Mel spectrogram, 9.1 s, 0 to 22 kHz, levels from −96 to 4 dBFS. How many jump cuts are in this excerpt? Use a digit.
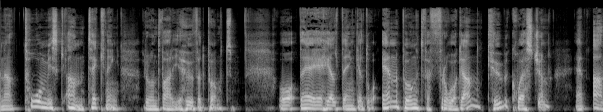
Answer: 0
